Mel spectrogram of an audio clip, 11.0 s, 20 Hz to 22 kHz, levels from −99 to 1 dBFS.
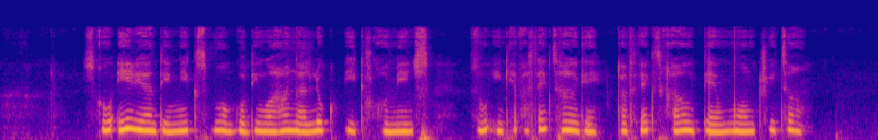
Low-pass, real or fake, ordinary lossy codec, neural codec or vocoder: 10.8 kHz; fake; none; codec, 24 kHz, 0.9 kbps, WavTokenizer, medium speech release version 2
